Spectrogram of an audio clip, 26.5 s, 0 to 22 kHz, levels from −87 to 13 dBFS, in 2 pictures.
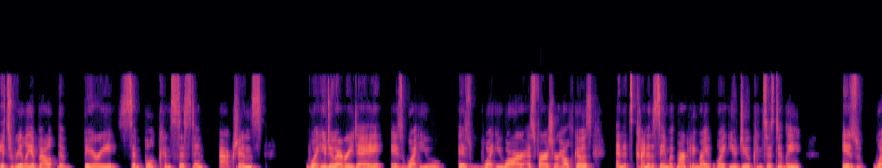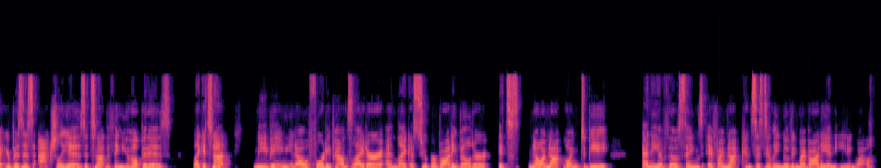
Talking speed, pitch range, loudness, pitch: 200 wpm, 150-215 Hz, -16 LUFS, 185 Hz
